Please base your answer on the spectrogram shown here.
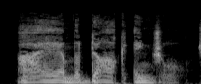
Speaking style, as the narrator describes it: whispered

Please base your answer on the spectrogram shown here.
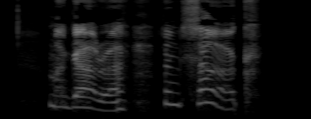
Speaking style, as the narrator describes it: Merikara sobbed

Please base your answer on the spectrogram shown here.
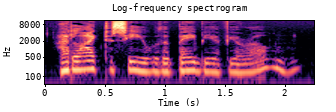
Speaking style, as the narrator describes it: whispered

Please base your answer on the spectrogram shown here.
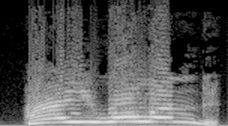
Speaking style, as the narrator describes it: Cuthbert screamed deliriously

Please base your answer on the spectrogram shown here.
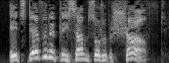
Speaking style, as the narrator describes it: shouted back

